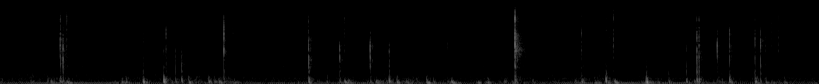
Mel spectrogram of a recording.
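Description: Two joined small, full foil-laminated wet wipe sachets lying flat are tapped by one hand with fingertips and nails. The result is a quiet, irregular series of sharp, dry taps with a bright, crinkly click, each dying away almost instantly over a low background hum.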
